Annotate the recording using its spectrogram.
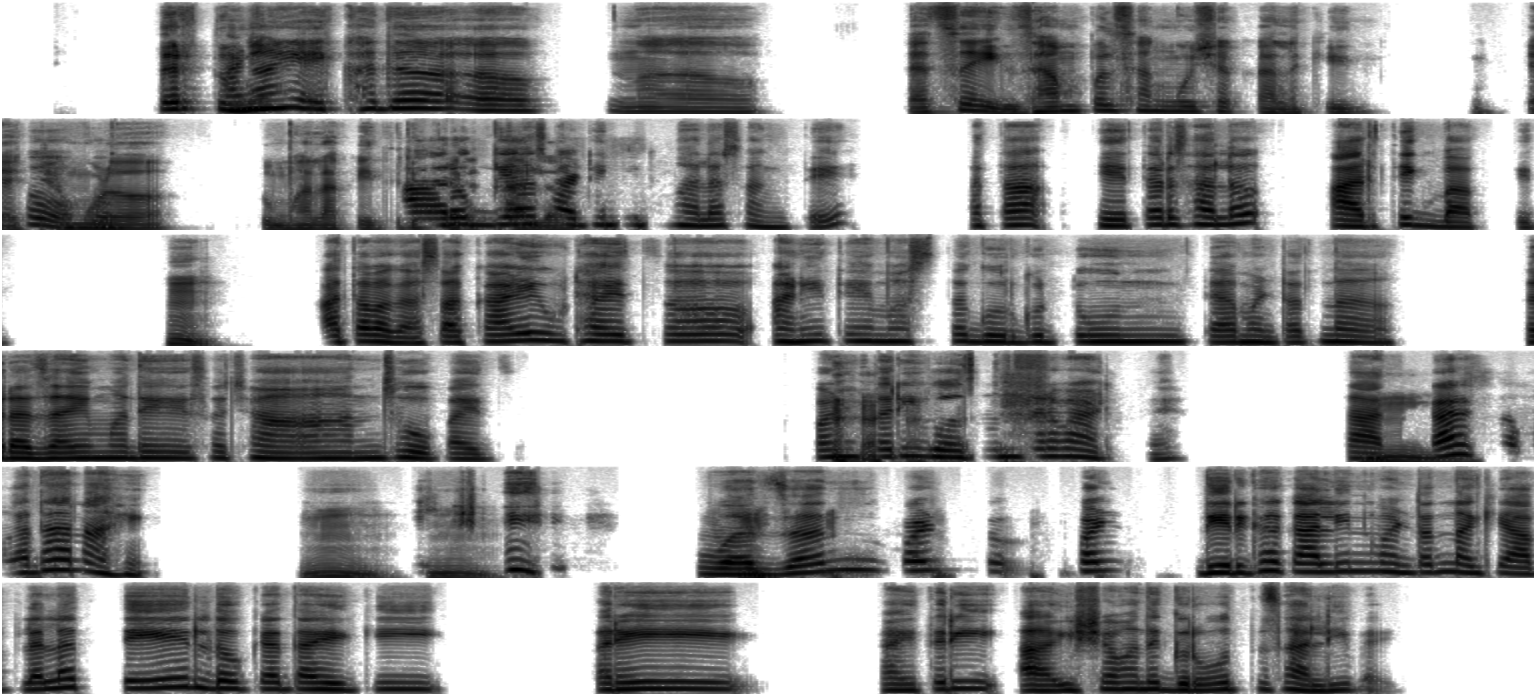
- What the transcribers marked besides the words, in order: other background noise; in English: "एक्झाम्पल"; chuckle; chuckle; laughing while speaking: "वजन पण"; chuckle; in English: "ग्रोथ"
- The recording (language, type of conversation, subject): Marathi, podcast, तात्काळ समाधान आणि दीर्घकालीन वाढ यांचा तोल कसा सांभाळतोस?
